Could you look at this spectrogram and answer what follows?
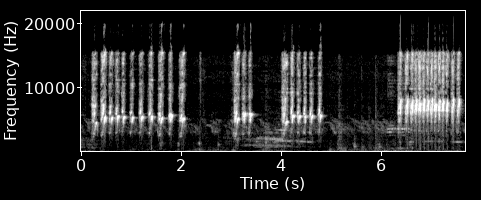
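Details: Sunbird for trapping lure: a steady string of piercing high chips, two shorter bursts, then a dense buzzy high trill at the end, over low background rumble.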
